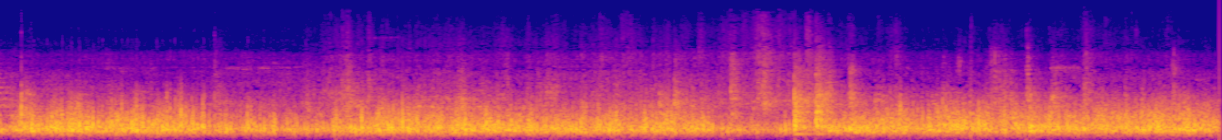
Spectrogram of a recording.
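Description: Wind buffeting the camera microphone outdoors, a loud, steady rumbling noise with a few faint clicks through it.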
